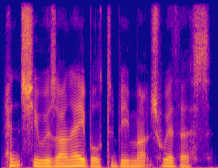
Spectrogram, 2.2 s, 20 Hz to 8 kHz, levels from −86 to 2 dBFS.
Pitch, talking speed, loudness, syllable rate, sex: 130 Hz, 245 wpm, -17 LUFS, 5.8 syllables/s, male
